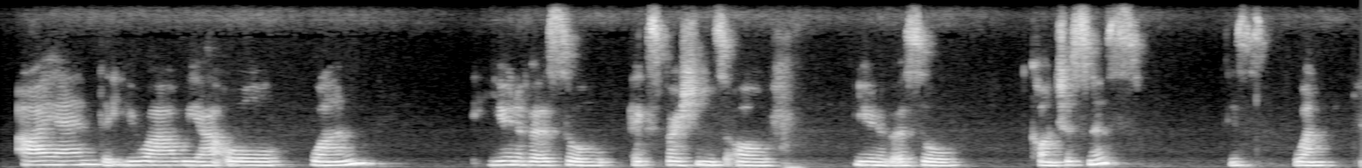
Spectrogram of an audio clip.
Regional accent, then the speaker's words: Australia; I'm an Australian

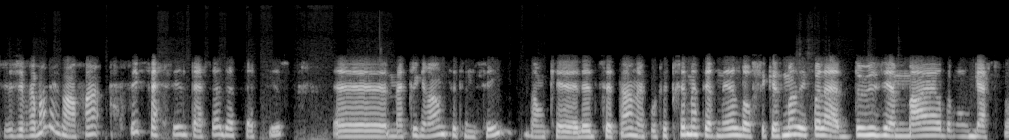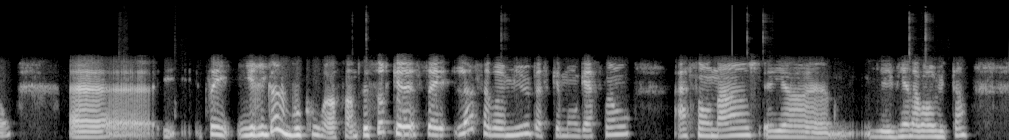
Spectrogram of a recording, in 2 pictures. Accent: Quebec, Canada; dû réintégrer au Québec là, il y a 2 ans. Donc, on est encore dans des processus d'immigration, je dirais. Même si moi, je suis québécoise, eux ne l'étaient pas.

